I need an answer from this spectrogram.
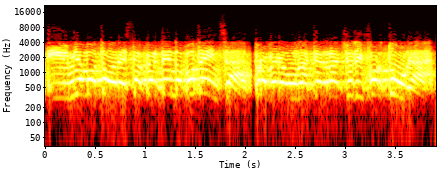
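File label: Italian damaged engine mood high, speech; War Thunder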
